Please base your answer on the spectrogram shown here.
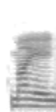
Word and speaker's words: Magh Ene: I believe you're a 14-year-old student in, what's the school, Magh Ene? Am I pronouncing that correctly? Magh Ene, yeah.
